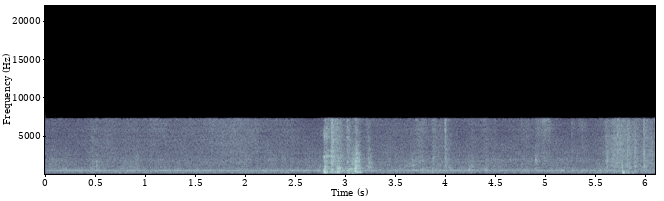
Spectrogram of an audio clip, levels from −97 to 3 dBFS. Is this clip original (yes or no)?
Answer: no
